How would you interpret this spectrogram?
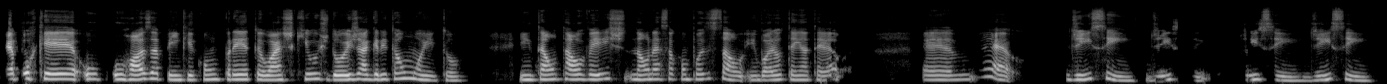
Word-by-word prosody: É 245 Hz, -, +9 dB
porque 245 Hz, -2 st, +6 dB
o 245 Hz, 0 st, -1 dB
o 230 Hz, +1 st, +3 dB
rosa-pink 225 Hz, -2 st, +3 dB
com 225 Hz, +2 st, -2 dB
o -, -, -3 dB
preto, 230 Hz, 0 st, +1 dB
eu 210 Hz, -1 st, +3 dB
acho 215 Hz, +1 st, +3 dB
que 245 Hz, -, -3 dB
os 250 Hz, -2 st, -2 dB
2 215 Hz, +1 st, +6 dB
já 240 Hz, -2 st, +5 dB
gritam 235 Hz, +3 st, 0 dB
muito. 195 Hz, -7 st, -3 dB, 0.5 s
Então, 225 Hz, +2 st, +1 dB
talvez, 230 Hz, +1 st, +1 dB
não 225 Hz, -1 st, -1 dB
nessa 235 Hz, +1 st, -3 dB
composição, 235 Hz, -3 st, -4 dB
embora 200 Hz, 0 st, -2 dB
eu 220 Hz, -, -2 dB
tenha 210 Hz, -2 st, -2 dB
até, 210 Hz, -1 st, -5 dB, 0.9 s
eh, 210 Hz, -1 st, -2 dB, 0.3 s
é 360 Hz, -, 0 dB
o -, -, -18 dB, 0.5 s
jeans 220 Hz, +4 st, -1 dB
sim, 195 Hz, -11 st, -4 dB
jeans 200 Hz, +5 st, -7 dB, 0.2 s
sim, -, -, -13 dB, 0.4 s
jeans 230 Hz, +1 st, -4 dB
sim, 175 Hz, -4 st, -7 dB
jeans 205 Hz, +7 st, -4 dB
sim. 190 Hz, -8 st, -5 dB
225 Hz, 155 wpm, -21 LUFS, 210-240 Hz, 0.9 s, É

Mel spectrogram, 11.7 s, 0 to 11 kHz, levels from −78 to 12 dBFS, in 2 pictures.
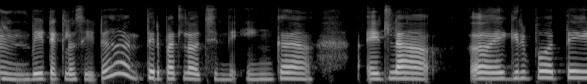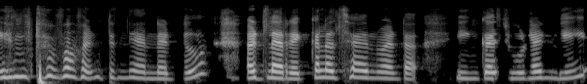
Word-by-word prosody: హ్మ్. 210 Hz, -3 st, -3 dB
బీటెక్‌లో 210 Hz, -1 st, +1 dB
సీటు 240 Hz, +5 st, -4 dB, 0.4 s
తిరుపతిలో 230 Hz, -2 st, +1 dB
ఒచ్చింది. 195 Hz, -3 st, -10 dB, 0.2 s
ఇంక 205 Hz, +3 st, -7 dB, 1.0 s
ఇట్లా 230 Hz, +1 st, +4 dB, 0.7 s
ఆహ్, 235 Hz, -1 st, +5 dB
ఎగిరిపోతే 250 Hz, +2 st, -1 dB, 0.2 s
ఎంత 305 Hz, -1 st, +1 dB, 0.2 s
బావుంటుంది 275 Hz, -3 st, -3 dB
అన్నట్టు 225 Hz, +1 st, -4 dB, 0.6 s
అట్లా 260 Hz, 0 st, +5 dB, 0.2 s
రెక్కలొచ్చాయనమాట. 260 Hz, -1 st, 0 dB, 0.6 s
ఇంక 230 Hz, +1 st, -11 dB, 0.2 s
చూడండి 240 Hz, +1 st, -3 dB
235 Hz, 80 wpm, -21 LUFS, 225-260 Hz, 1.0 s, ఆహ్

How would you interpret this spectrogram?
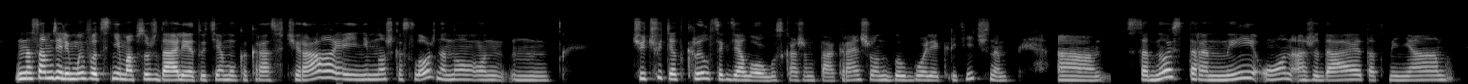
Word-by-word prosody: ну, 260 Hz, -, +5 dB
на 275 Hz, -, +7 dB
самом 295 Hz, +1 st, +6 dB
деле, 285 Hz, -3 st, +7 dB
мы 260 Hz, +2 st, +6 dB
вот 250 Hz, -2 st, +6 dB
с 250 Hz, -, -9 dB
ним 255 Hz, -4 st, +4 dB
обсуждали 215 Hz, -2 st, +4 dB
эту 200 Hz, +1 st, 0 dB
тему 215 Hz, 0 st, -2 dB
как 210 Hz, +2 st, -10 dB
раз 200 Hz, -2 st, -3 dB
вчера, 295 Hz, +9 st, +1 dB
и 230 Hz, -1 st, +1 dB
немножко 230 Hz, +1 st, -3 dB
сложно, 240 Hz, +3 st, -1 dB
но 225 Hz, -1 st, -3 dB
он, 210 Hz, -2 st, -4 dB
м, 200 Hz, -3 st, -5 dB, 0.8 s
чуть-чуть 270 Hz, +1 st, -2 dB
открылся 255 Hz, 0 st, +1 dB
к -, -, -7 dB
диалогу, 190 Hz, -4 st, +1 dB
скажем 195 Hz, 0 st, -9 dB
так. 180 Hz, 0 st, -8 dB
Раньше 210 Hz, +2 st, -5 dB
он 205 Hz, -1 st, -3 dB
был 200 Hz, -1 st, 0 dB
более 195 Hz, -1 st, -3 dB
критичным. 200 Hz, -3 st, -9 dB, 0.4 s
А, 195 Hz, -2 st, -1 dB, 0.3 s
с -, -, -20 dB
одной 235 Hz, +12 st, +4 dB
стороны, 230 Hz, +4 st, 0 dB
он 245 Hz, +3 st, -2 dB
ожидает 205 Hz, +2 st, -2 dB
от 195 Hz, 0 st, -8 dB
меня, 200 Hz, +2 st, -4 dB
210 Hz, 160 wpm, -20 LUFS, 200-245 Hz, 0.8 s, на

